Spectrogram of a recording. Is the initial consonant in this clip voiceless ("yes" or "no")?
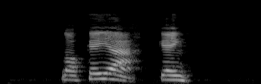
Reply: no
